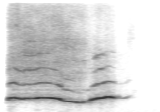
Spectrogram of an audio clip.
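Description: A teacher whistles to imitate a knife sharpener's call: one close, clear whistle of about a second that slides down and then back up, ending in a brief rising flourish.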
